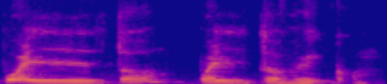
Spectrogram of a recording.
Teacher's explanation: el dialecto caribeño donde la r se pronuncia como l al final de la sílaba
